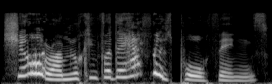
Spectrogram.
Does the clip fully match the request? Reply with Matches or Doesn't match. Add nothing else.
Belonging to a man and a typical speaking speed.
Doesn't match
